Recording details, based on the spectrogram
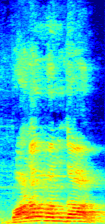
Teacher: வளம் வந்தான் என்பதில் மகர மெய்யெழுத்தை அடுத்து மகரம் எழுத்து வருவதால் மகர மெய்யானது தனக்குரிய அரை மாத்திரை அளவிலிருந்து குறைந்து கால் மாத்திரை அளவாக ஒலிக்கிறது. அதுக்கு தான் மகர குறுக்குன்னு சொல்றாங்க. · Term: மகர குறுக்கம்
